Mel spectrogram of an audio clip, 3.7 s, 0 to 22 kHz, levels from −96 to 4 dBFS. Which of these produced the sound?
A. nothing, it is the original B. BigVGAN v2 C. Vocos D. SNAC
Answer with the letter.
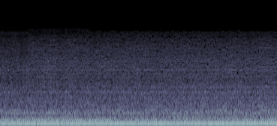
A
